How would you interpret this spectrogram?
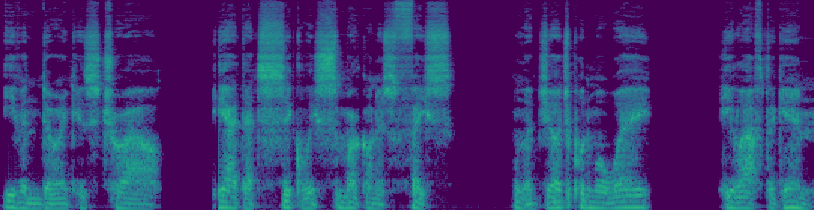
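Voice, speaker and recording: A man voicing a grim, haunted undead assassin in a brooding comic dub monologue, with a raspy, gravelly growl. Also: deep voice, little pitch movement, unhurried, pushed and bright, slight background noise, full character voice. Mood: brooding, bitter.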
